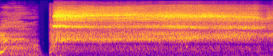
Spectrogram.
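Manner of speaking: big breath, then long whooshing hiss; spewing water. Acted. Cockerel spitting water onto hot coals, long whoosh. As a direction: imitate water gushing out at length. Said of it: "and he went".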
